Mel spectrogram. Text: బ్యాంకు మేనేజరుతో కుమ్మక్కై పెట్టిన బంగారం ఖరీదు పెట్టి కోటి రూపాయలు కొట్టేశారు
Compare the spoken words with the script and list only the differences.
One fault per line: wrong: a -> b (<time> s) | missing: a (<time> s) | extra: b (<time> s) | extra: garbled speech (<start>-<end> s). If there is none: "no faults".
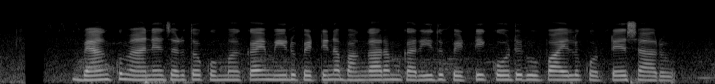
extra: మీరు (2.7 s)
